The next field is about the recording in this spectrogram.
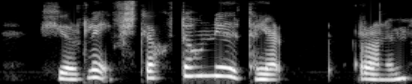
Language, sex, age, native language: Icelandic, female, 12, Icelandic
